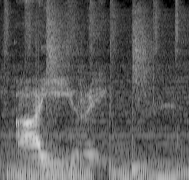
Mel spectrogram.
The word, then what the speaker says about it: aire: Okay, that one's a little hard because the A and the I sound kind of mixed together. The A and the E. I. So it's not just a straight A like the A will make in other words, but E, I, aire.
